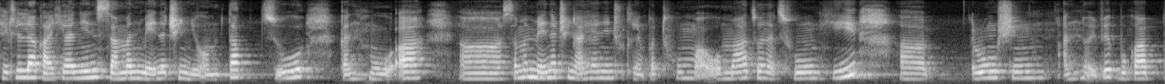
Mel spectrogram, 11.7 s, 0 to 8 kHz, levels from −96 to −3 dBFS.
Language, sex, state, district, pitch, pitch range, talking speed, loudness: Mizo, female, Mizoram, Aizawl, 225 Hz, 210-250 Hz, 195 wpm, -18 LUFS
